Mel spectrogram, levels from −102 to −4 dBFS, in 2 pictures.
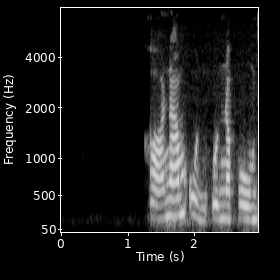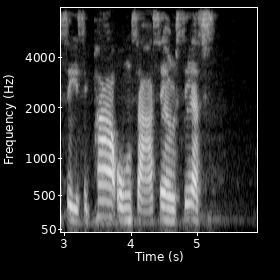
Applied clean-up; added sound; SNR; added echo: none; none; none; none.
